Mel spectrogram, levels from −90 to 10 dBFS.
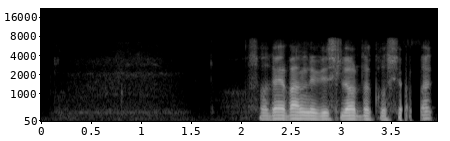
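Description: A speech clip carried over the AMR wideband (HD Voice) codec. It sounds clear, with only light coding damage, which fits a rate around 12.65 kbit/s. Near the end, from 3.59 to 3.89 s, there are lost AMR speech frames. About 160 ms of audio is missing, scattered across a 200 ms stretch. The longest gap runs 100 ms. Radio errors likely corrupted these frames. The decoder filled them by repeating the last good settings at falling level. So the sound drops quickly to near silence and returns briefly weak or rough.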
